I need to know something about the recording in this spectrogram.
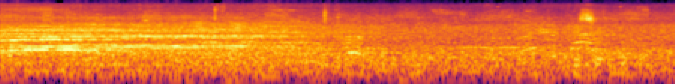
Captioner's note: students cheering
